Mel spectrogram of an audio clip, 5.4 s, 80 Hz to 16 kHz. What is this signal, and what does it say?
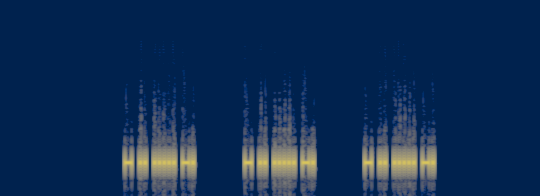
Morse code, heard as a keyed tone, about 52 wpm, 700 Hz. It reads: TI5N TI5N TI5N
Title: DXCC-100 Call Signs - 4 Characters - Repeated 3x - 50wpm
